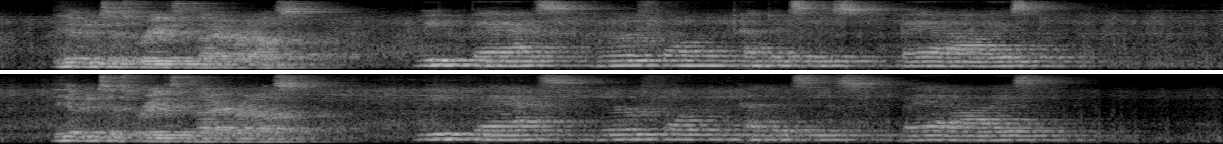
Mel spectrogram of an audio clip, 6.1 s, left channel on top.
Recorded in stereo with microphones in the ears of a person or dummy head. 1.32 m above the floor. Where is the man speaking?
70° right (ahead or behind), 1.8 m.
